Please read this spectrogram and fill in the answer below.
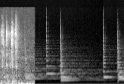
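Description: Computer keyboard typing: a quick run of key clicks that cuts off suddenly under a second in. Then comes quiet background music, a few separate notes that each fade out.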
